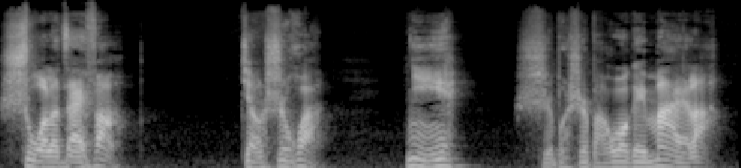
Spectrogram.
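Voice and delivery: put-on low, hard old man demand; glaring demand. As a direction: glower and squeeze out the truth. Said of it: "使劲地瞪着他说道".

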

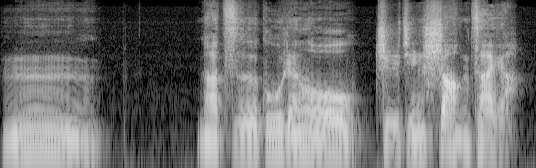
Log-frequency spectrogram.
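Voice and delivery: grave questioning voice, slow; slow stern exorcist. Acted. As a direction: ask it like a knowing sorcerer. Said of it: "李成尧说".

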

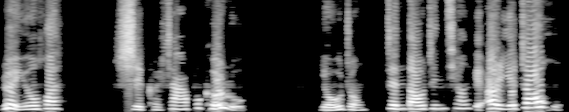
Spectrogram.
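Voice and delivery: indignant, forceful outburst; loud, gritted teeth. A narrator's reading. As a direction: call out loudly, daring them. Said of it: "大声道".

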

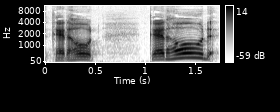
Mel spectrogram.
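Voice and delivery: "get hold" run together so it sounds like "ge-told"; slow "get hold", h almost gone; h nearly dropped. Shown as a demonstration. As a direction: let the t punch through the h in "get hold". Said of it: "又好像没有被打穿了".

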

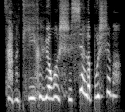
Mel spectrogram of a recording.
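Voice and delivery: excited, rising appeal; fervent. A narrator's reading. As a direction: press the point with fervour. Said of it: "老妇人狂热地说".

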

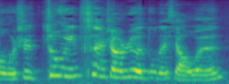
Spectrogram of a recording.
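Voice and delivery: usual speaking voice

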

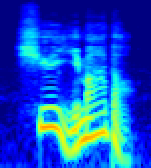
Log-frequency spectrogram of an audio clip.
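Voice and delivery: ordinary delivery

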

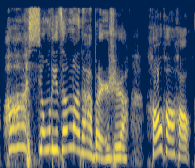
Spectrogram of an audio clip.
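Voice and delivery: high-pitched storybook astonishment; wowed by a brother's feat; amazed. A narrator's reading. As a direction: gasp an impressed "啊" and lift the voice high. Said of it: "金角很吃惊啊".

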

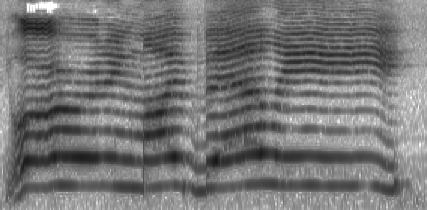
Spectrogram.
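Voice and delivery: high, slow wail of pain; shouted. A narrator's reading. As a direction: howl the complaint, stretching every word.

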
